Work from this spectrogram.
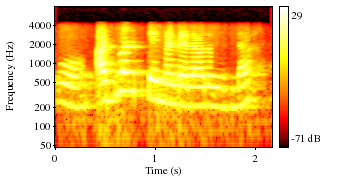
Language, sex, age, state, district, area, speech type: Tamil, female, 18-30, Tamil Nadu, Chengalpattu, urban, conversation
